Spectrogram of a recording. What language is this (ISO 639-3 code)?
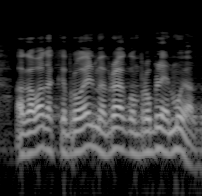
est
